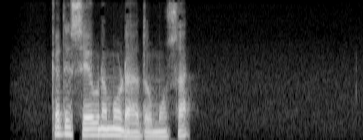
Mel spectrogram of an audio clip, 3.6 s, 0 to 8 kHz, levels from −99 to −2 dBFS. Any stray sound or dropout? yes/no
no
